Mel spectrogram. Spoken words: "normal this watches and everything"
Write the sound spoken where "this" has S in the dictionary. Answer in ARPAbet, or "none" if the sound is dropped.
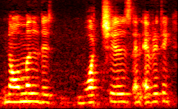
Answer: none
